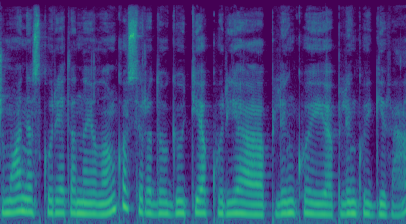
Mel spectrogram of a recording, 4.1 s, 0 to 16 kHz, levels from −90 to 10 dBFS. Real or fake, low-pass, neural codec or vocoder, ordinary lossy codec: real; 14.4 kHz; none; AAC, 96 kbps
